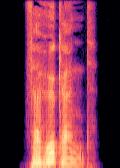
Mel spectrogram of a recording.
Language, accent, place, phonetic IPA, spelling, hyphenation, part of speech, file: German, Germany, Berlin, [fɛɐ̯ˈhøːkɐnt], verhökernd, ver‧hö‧kernd, verb, De-verhökernd.ogg
- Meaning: present participle of verhökern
